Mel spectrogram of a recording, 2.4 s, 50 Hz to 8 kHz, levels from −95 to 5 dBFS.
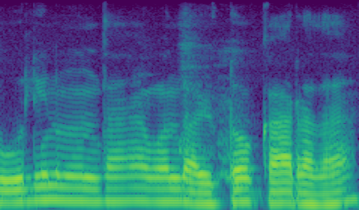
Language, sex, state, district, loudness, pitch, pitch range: Kannada, male, Karnataka, Bidar, -16 LUFS, 130 Hz, 115-135 Hz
